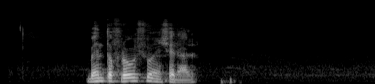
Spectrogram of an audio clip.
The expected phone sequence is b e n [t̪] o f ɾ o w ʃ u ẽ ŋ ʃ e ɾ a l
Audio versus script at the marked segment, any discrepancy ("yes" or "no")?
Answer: no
